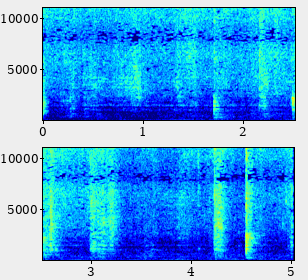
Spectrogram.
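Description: Chopped tomato, onion and carrot sizzling in a non-stick frying pan as a spatula stirs them, scraping and knocking against the pan about five times.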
